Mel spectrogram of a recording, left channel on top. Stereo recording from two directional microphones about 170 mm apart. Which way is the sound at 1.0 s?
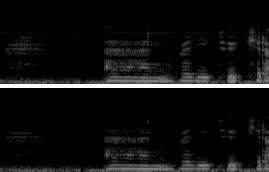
10° left (ahead or behind).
